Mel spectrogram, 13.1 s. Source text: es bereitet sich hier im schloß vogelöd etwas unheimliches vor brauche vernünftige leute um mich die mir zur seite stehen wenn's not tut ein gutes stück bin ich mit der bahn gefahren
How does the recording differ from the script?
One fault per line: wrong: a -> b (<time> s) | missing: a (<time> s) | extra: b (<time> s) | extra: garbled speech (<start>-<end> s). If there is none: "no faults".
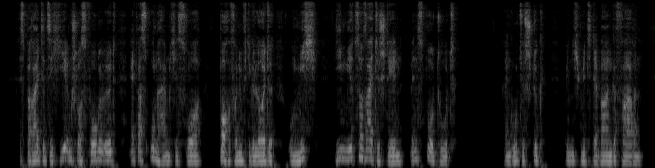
no faults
